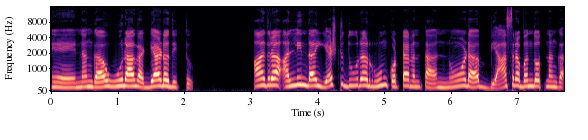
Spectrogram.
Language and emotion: Kannada, sad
